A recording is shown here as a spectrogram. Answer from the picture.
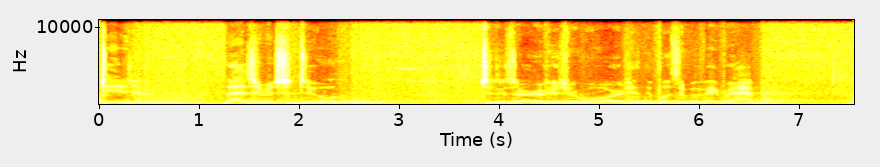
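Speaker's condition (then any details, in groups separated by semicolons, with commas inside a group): No condition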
